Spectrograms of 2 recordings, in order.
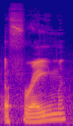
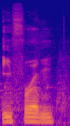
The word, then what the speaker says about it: Ephraim: when I was younger I always pronounced it a frame and then I saw uh I'd seen the name in other places and never heard it pronounced and then I watched the lighthouse and uh Robert patson's character his name is Ephraim ephra Winslow or something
